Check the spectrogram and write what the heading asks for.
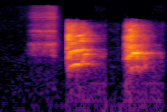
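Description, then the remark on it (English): A dog barks because her ball is stuck under the TV stand, in short, sharp bursts: a soft yip followed by two louder barks spaced about half a second apart, with no talking. “Is where all the barking is coming from.”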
